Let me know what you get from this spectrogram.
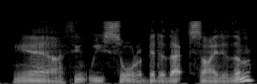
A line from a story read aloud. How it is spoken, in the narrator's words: said Ron in an undertone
